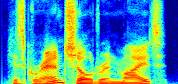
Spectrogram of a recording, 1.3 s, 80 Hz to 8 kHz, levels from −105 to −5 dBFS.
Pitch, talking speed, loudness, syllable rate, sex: 135 Hz, 135 wpm, -16 LUFS, 4.2 syllables/s, male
